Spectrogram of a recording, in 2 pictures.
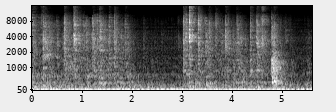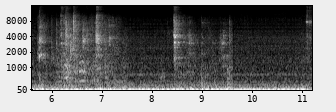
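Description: Bolts being tightened on a catch basin inlet, with close ratcheting clicks in quick bursts over a constant low hum, broken by brief pauses.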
